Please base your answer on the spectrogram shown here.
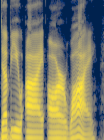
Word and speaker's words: wiry: see the word wiry it's spelled w-i-r-y but in fact we say it with three syllables why ER re wiry wiry wiry means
